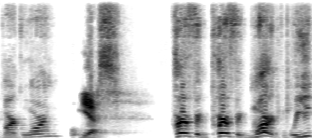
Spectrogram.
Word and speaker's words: Mark Warren: That's how you pronounce it, correct? Mark Warren?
